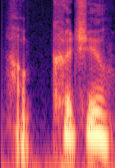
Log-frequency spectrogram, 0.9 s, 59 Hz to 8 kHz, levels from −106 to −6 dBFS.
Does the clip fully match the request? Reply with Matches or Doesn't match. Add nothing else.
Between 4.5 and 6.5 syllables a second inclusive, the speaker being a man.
Doesn't match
